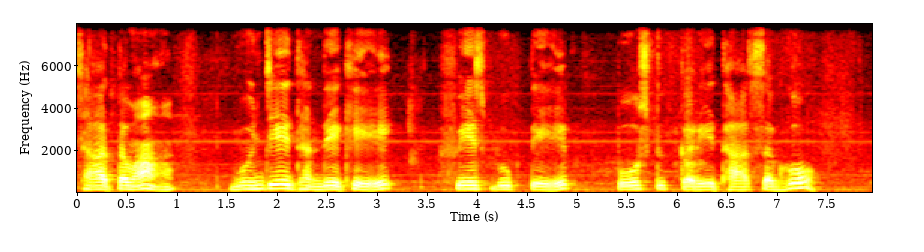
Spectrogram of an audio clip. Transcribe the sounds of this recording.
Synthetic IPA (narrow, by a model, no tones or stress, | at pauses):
t͡ʃʰat̪ɐʋ̤ã | mʊ̃ɦɪ̃ɲd͡ʒed̪ʱɐ̃nd̪ekʰe | pʰeːsbukt̪e | poːsʈkɐɾet̪ʰasɐɡʱoː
